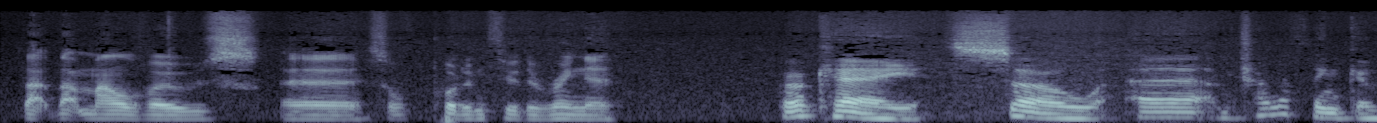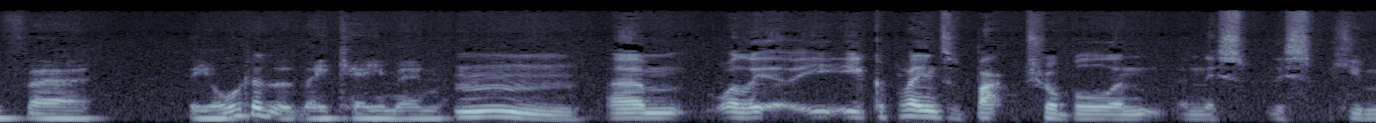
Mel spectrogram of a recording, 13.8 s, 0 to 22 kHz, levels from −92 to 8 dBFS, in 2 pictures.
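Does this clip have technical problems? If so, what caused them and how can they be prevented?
Yes. Between 12.67 and 12.98 s, after "complains of back trouble", there is speech cut by the noise suppressor. It mistook soft sounds for noise and lowered about a tenth of a second by about 11 dB. A spectrogram shows faded energy, a waveform a sudden dip. Gentler suppression prevents it.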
